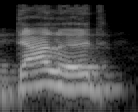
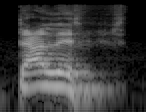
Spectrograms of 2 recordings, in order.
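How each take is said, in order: First: The word has a 'd' sound in the middle. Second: The word ends with a 'th' sound. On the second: This is the Yemenite pronunciation.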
